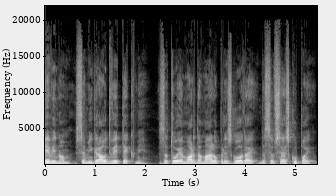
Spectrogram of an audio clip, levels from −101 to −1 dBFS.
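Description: Speech, with no audible technical fault anywhere in the recording.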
